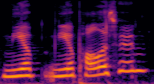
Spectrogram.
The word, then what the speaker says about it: Neapolitan: Neapolitan?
